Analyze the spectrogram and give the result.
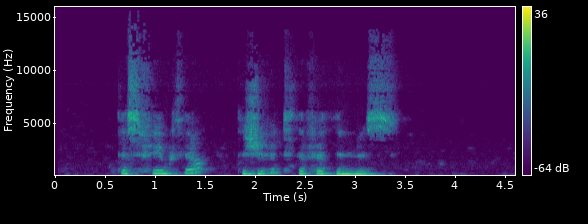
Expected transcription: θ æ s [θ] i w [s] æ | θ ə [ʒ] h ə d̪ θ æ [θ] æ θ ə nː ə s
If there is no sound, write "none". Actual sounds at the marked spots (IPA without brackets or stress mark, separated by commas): f, θ, ʒ, f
